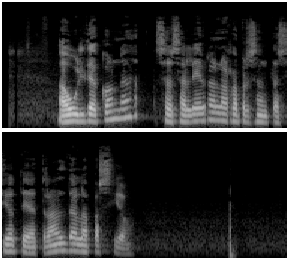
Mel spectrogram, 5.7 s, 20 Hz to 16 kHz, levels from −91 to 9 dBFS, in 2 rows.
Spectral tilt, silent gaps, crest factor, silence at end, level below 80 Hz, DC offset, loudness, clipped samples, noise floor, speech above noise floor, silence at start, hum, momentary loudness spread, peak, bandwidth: -6 dB/octave; none; 24 dB; 0.55 s; -68 dBFS; under 0.1%; -24 LUFS; under 0.1%; -69 dBFS; 46 dB; 0.55 s; none; 16 LU; 0 dBFS; 10.5 kHz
